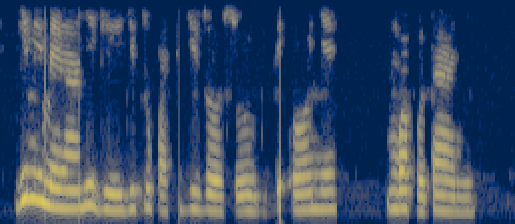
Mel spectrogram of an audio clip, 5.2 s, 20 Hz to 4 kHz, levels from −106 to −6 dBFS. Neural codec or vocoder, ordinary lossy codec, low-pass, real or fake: none; none; 3.6 kHz; real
